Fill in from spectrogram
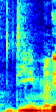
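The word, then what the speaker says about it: Daemon: We officially said that it's being able to pronounce demon. – It is demon. – It's D-A-E-M-O-N, but it's demon how it's pronounced.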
